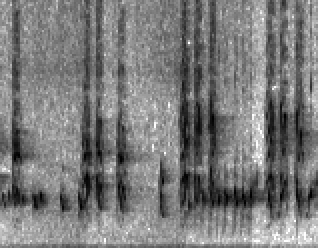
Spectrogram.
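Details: Yellow-vented bulbul calls used as a hunting lure for forest, paddy and plantation birds: quick bright chirps and warbled notes, scattered at first, then a fast even string of repeated chirps near the end.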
